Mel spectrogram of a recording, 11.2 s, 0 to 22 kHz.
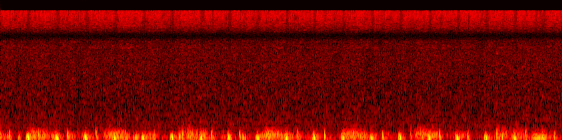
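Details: Soft, low pounding heartbeat at about 100/min, fairly regular, with muffled whooshing between beats; a normal heartbeat.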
